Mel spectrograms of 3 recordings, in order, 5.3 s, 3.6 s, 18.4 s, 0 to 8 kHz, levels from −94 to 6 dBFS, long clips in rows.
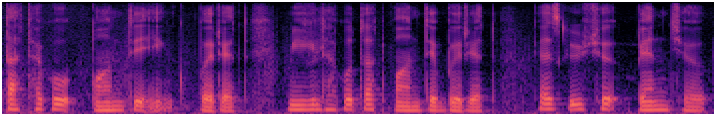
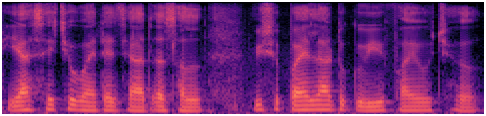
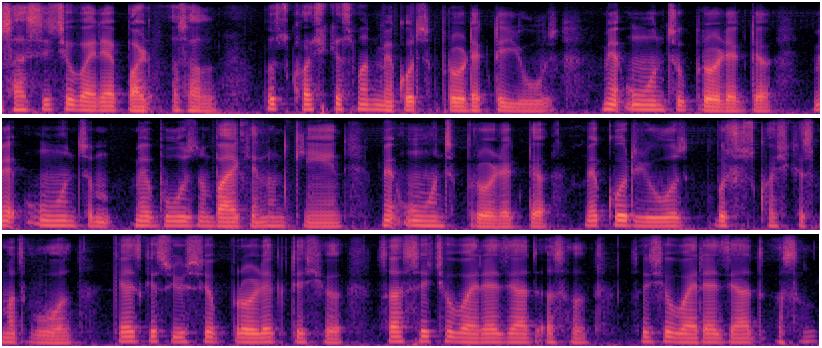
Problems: background sounds at intervals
